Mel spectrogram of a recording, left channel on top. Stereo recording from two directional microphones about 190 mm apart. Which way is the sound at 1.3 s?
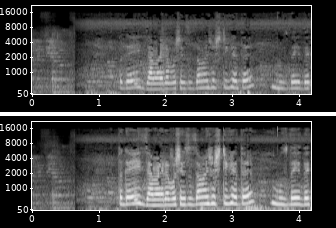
60° right (ahead or behind).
